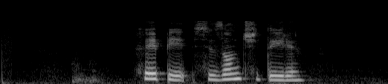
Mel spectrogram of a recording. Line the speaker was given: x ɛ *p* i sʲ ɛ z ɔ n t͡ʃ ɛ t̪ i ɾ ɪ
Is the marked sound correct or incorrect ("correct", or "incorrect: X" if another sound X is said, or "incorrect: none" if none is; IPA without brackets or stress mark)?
correct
